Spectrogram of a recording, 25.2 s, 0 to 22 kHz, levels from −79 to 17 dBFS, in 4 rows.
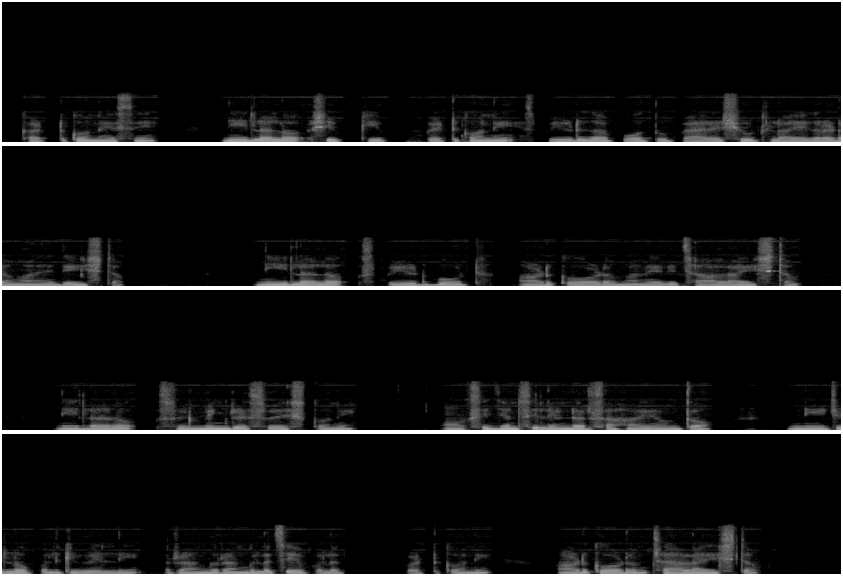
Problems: none marked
